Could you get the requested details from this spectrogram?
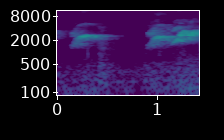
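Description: Young cockatiels give two raspy, high chirping bursts, each rising then holding steady.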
